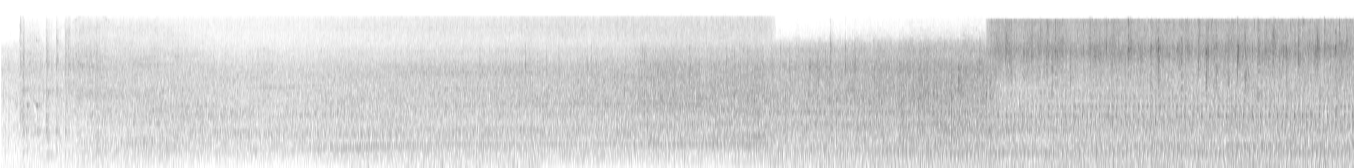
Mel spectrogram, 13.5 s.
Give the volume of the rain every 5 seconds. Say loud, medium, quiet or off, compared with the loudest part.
quiet, loud, loud.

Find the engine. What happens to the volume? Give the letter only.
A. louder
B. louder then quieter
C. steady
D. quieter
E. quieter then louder
A.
